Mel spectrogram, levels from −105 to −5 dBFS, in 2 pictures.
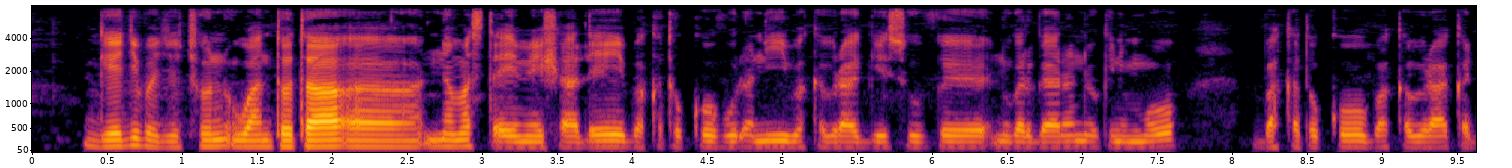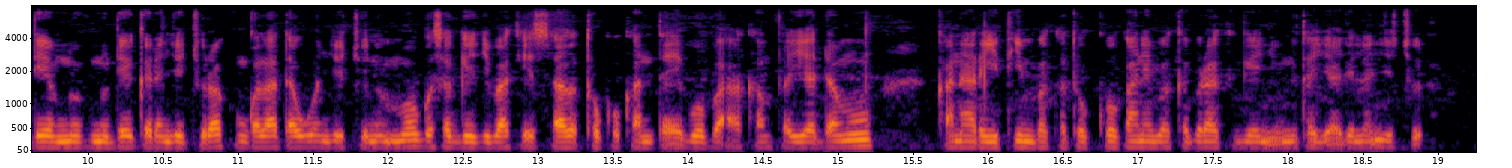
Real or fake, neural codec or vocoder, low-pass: real; none; 7.2 kHz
